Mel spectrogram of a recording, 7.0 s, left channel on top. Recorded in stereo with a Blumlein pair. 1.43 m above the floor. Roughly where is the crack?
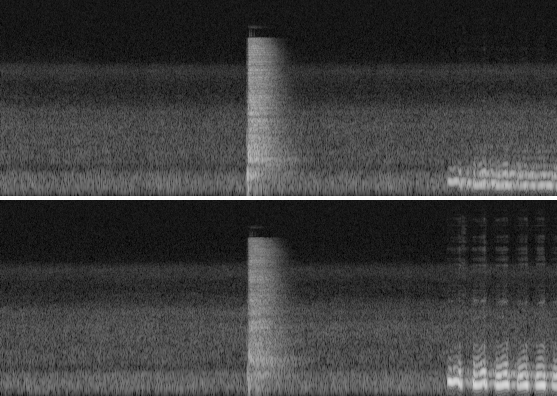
Ahead left.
